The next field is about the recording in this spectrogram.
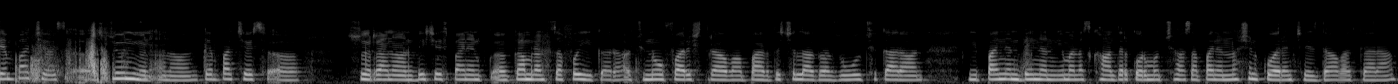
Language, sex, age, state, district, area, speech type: Kashmiri, male, 45-60, Jammu and Kashmir, Budgam, rural, spontaneous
